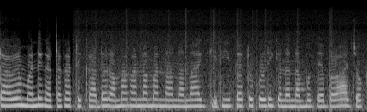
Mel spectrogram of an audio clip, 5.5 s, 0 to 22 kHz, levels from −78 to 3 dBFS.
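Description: Hard clipping runs the whole way through: the speech drives some stage about 4 dB past what it can pass, so a small fraction of the peaks get sliced flat, and those squared-off tops throw up high harmonics you hear as crackle on loud syllables. The room noise that rises around 1 s is just the room.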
